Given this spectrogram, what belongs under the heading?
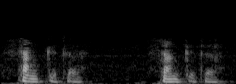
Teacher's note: That ṅ that comes before khata is the velar nasal.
